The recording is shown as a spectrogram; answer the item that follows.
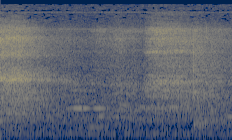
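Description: A woman's heavy breathing after exertion: a sharp, hard exhale at the start and another about one and a half seconds in.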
